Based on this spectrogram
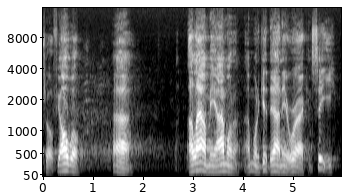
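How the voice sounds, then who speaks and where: On a very clean recording with a silent background, a man with an East Texas accent talks at a fairly quick pace in a medium pitch with ordinary pitch variation. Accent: East Texas Southern US. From East Texas, Angelina County. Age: 80s+. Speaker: local citizen speaker at public forum. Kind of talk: public speech. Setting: civic center stage with audience. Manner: halting.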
